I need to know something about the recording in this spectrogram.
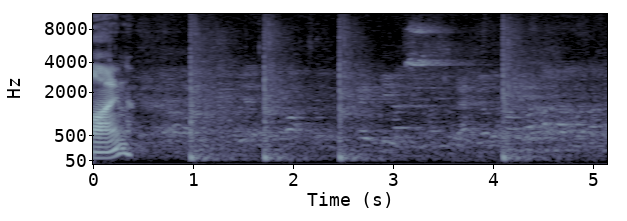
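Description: A basketball bounces on a hard wooden floor in a large echoing hall.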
